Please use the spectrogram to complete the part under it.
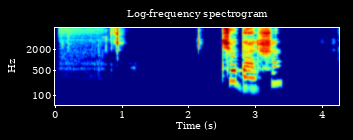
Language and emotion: Russian, neutral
